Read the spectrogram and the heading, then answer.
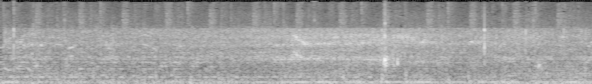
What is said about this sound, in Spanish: Los carros imprudentes están que pasan. Siguen pasando. Se para todavía la combi a llevar pasajeros en pleno huaico.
